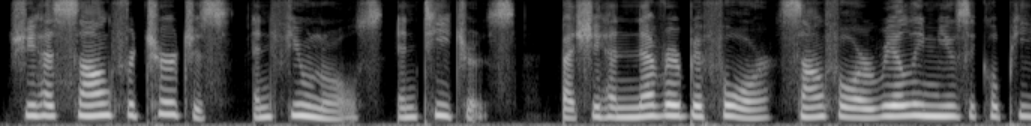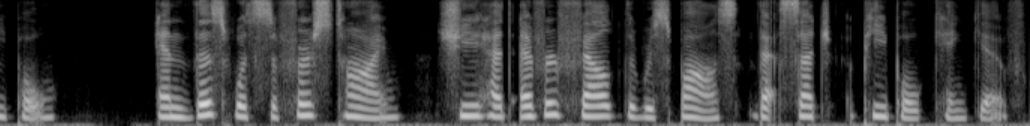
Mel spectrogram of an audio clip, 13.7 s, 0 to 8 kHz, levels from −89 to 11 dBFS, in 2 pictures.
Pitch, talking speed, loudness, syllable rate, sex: 235 Hz, 165 wpm, -18 LUFS, 4.4 syllables/s, female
